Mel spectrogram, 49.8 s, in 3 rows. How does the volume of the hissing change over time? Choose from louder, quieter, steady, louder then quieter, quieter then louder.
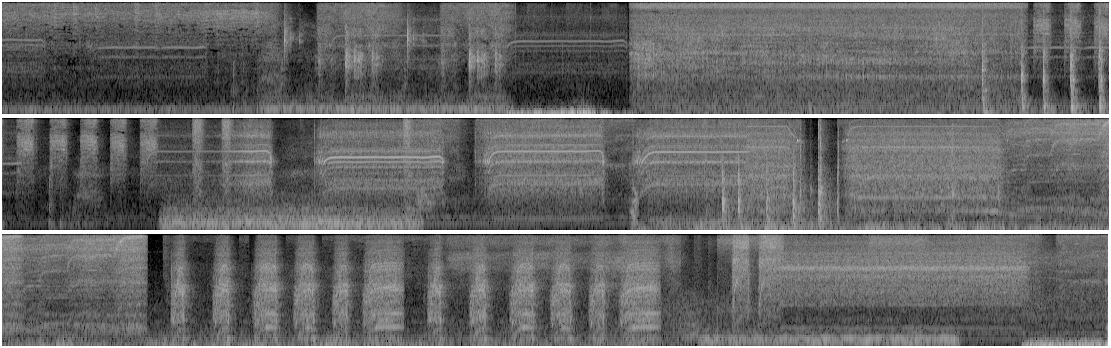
quieter then louder.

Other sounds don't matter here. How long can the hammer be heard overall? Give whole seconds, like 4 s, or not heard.
4 s.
